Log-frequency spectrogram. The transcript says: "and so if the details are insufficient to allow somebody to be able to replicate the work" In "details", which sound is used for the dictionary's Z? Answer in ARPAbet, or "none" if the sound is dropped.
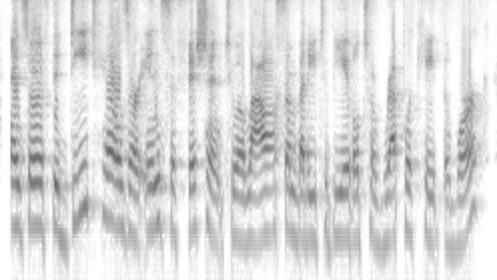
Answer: Z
